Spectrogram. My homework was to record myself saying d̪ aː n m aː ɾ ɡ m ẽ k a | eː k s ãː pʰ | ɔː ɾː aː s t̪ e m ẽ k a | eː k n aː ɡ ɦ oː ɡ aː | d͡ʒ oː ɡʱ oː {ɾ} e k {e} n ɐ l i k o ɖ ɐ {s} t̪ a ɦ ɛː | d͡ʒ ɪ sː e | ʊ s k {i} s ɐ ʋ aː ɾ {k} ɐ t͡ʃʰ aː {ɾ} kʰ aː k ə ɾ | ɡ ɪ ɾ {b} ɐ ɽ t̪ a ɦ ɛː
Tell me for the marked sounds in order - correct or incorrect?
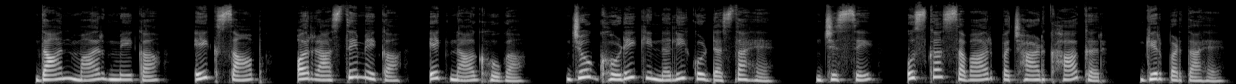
incorrect: ɽ, incorrect: i, correct, incorrect: a, incorrect: p, incorrect: ɽ, incorrect: p

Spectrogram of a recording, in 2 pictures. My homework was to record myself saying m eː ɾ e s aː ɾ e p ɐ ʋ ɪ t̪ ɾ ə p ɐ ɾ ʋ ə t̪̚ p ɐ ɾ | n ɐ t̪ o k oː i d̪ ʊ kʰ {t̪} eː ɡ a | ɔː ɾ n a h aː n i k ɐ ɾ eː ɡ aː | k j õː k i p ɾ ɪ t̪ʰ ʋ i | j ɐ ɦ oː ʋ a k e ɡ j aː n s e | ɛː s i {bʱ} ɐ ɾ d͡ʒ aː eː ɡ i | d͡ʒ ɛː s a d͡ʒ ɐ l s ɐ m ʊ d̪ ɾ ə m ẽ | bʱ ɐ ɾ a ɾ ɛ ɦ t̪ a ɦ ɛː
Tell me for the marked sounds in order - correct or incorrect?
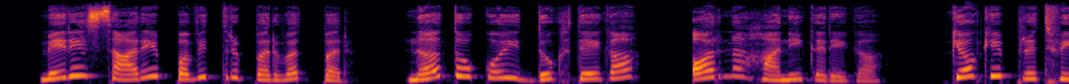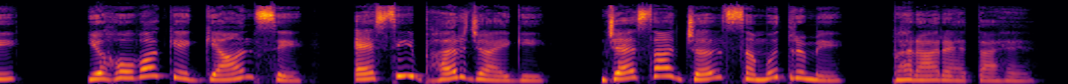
incorrect: d̪, correct

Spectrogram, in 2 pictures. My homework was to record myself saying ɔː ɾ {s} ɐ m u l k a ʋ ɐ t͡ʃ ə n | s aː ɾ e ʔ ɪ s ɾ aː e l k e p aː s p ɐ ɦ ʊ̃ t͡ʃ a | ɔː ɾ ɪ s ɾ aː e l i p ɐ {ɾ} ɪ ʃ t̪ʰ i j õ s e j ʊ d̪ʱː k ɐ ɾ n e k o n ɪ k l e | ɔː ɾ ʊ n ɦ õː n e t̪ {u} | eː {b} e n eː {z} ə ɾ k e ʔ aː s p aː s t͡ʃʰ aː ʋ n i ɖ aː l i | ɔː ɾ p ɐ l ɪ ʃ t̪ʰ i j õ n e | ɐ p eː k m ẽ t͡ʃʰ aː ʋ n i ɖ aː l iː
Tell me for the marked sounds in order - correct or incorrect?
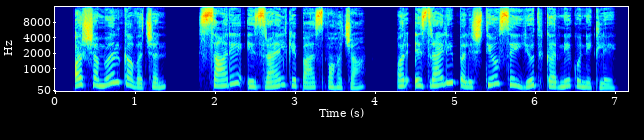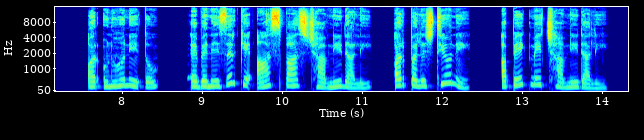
incorrect: ʃ, incorrect: l, incorrect: o, correct, correct

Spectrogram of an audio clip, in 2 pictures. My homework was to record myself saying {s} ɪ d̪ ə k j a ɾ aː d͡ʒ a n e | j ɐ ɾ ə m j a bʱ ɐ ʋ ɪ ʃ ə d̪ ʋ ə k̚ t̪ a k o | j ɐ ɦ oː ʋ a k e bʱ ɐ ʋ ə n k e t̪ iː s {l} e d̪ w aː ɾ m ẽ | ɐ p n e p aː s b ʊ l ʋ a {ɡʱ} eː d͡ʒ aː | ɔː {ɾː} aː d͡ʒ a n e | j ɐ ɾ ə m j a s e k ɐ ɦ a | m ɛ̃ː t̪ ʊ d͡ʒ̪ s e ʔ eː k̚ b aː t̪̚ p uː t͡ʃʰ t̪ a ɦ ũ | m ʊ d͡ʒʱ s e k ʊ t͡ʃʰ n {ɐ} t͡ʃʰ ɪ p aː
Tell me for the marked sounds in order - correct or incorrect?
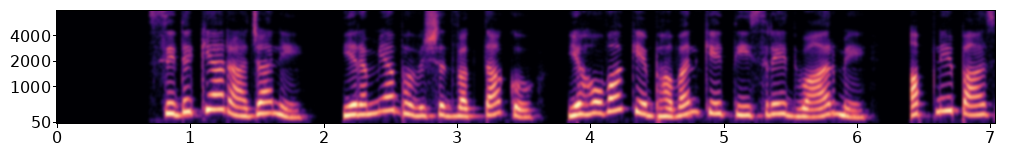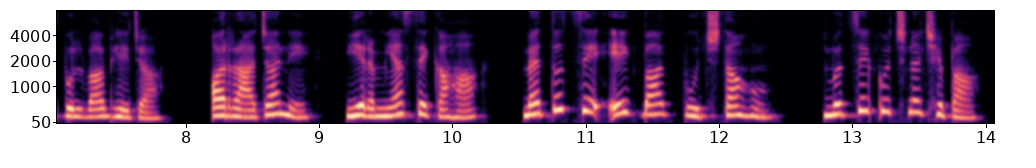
correct, incorrect: ɾ, incorrect: bʱ, correct, correct

